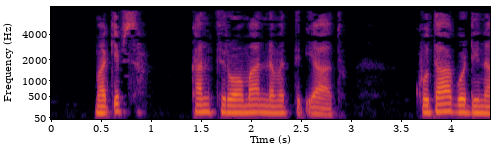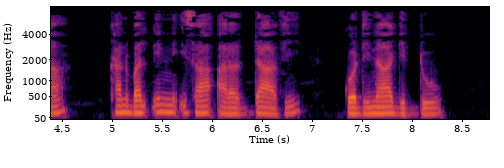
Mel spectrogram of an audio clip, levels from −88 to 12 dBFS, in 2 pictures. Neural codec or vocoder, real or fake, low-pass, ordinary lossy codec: none; real; 7.2 kHz; MP3, 32 kbps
